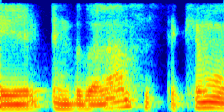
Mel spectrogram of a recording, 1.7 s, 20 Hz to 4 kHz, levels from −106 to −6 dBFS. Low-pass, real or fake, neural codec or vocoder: 3.6 kHz; fake; codec, 44.1 kHz, 2.6 kbps, DAC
